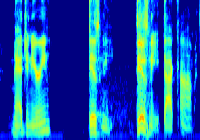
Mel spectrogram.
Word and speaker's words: Imagineering: do you say that how do you say imagine nearing Imagineering Disney Disney com it says right across there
